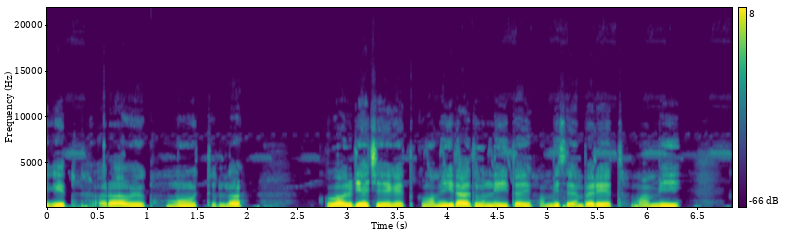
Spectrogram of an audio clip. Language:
Kalenjin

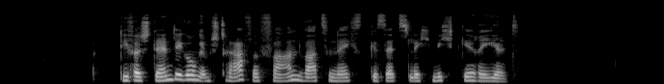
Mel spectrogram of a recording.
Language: German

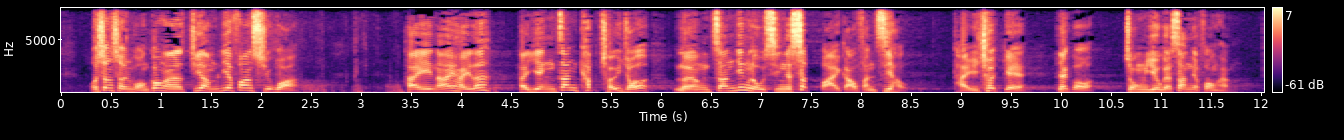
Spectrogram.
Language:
Cantonese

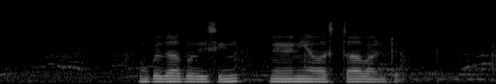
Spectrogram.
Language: Sinhala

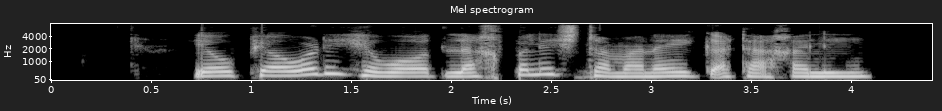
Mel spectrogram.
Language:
Pashto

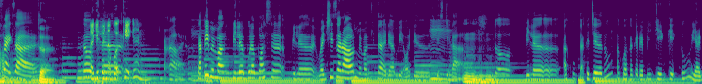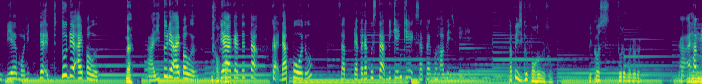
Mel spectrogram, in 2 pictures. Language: Malay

